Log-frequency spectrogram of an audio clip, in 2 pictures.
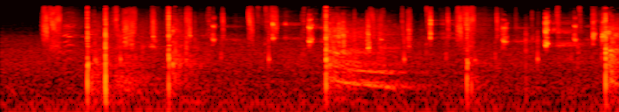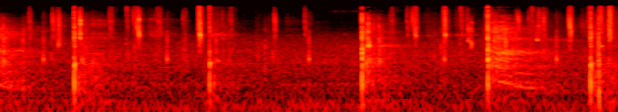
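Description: Tennis balls are struck with sharp pops of a racket.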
